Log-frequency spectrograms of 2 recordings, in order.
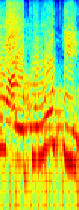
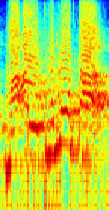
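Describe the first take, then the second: First: The last word ends in an 'i' vowel. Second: The last word ends in an 'a' vowel. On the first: The speaker calls it right. "harusnya ma'al kunuti" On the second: The speaker calls it wrong. "tapi dibacanya ma'al kunuta"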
